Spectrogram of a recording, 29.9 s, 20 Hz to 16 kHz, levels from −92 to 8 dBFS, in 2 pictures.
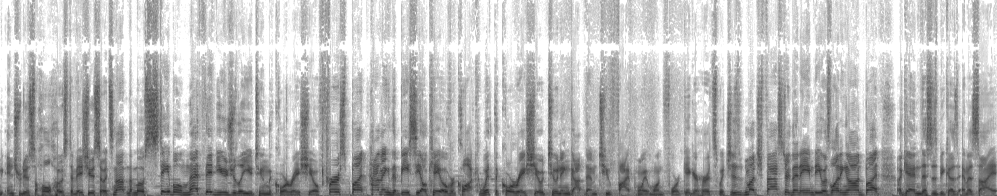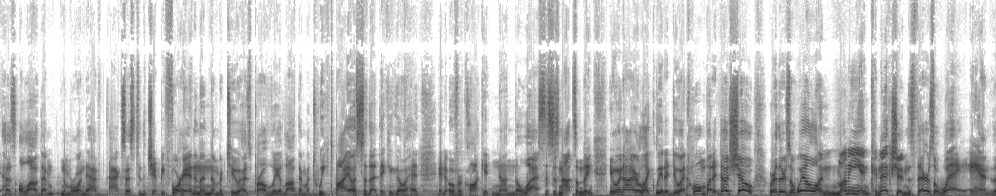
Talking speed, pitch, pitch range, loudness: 225 wpm, 135 Hz, 105-170 Hz, -16 LUFS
